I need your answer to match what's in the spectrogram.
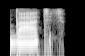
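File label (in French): "batteuse" French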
